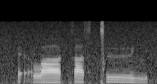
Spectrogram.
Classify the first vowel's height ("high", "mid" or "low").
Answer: mid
